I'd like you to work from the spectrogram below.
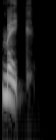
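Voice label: "make", British English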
